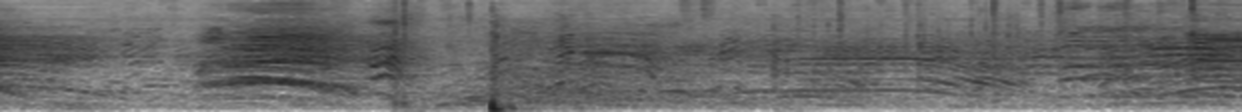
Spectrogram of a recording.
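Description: Ballpark crowd chatter and calls, with one sharp smack about two and a half seconds in: a fast-pitch softball striking the batter.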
